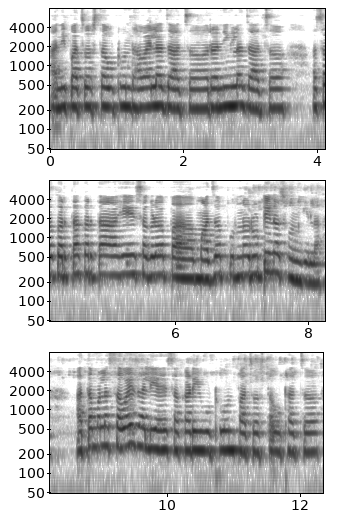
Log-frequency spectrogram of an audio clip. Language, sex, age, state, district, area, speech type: Marathi, female, 30-45, Maharashtra, Thane, urban, spontaneous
